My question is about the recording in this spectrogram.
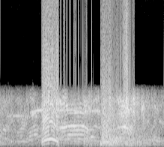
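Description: A man shouts "hey" close to the microphone, with crowd noise around him. About a second and a half in comes a loud, distorted burst, as the mic overloads on shouting or the camera is jostled.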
